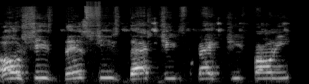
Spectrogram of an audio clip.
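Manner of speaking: mild, high-pitched ranting. Retelling how Auntie Leah reacted after going back: imitating Auntie Leah screaming. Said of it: "she's screaming and yelling".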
